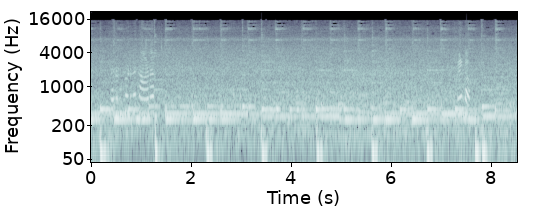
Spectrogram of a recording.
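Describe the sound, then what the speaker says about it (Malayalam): Rushing water of the Manneera waterfall near Adavi pours in a steady, dense roar throughout, with a low droning tone running underneath and faint voices now and then. "നമ്മളിപ്പോ മണ്ണീറ വെള്ളച്ചാട്ടത്തിന് അവിടെ എത്തിയിരിക്കുകയാണ്."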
